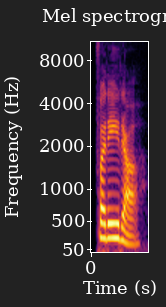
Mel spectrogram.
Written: फ़रेरा

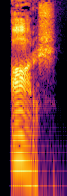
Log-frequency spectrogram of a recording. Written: आर्ष

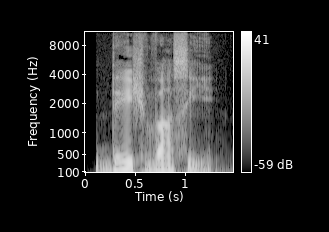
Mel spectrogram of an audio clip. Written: देशवासी

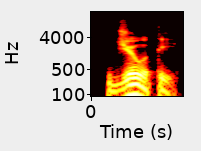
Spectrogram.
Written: ज्योति

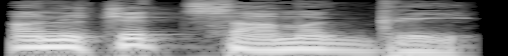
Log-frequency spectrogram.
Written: अनुचित

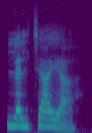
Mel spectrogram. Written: ललचाया

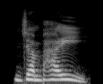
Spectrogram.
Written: जँभाई

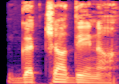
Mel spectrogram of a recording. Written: गच्चा

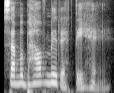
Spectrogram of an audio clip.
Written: समभाव

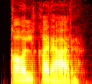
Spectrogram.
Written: क़ौलक़रार

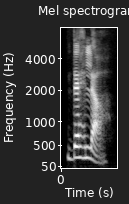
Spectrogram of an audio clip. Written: दहला

